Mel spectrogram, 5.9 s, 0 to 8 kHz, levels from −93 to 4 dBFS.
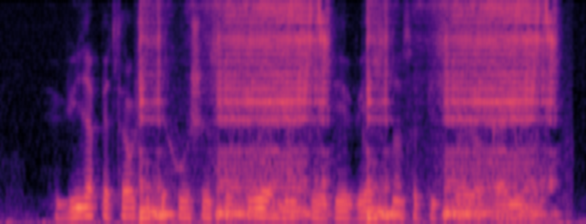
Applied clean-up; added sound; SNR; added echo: none; Fart; -4 dB; none.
